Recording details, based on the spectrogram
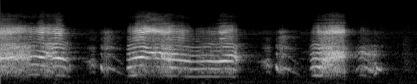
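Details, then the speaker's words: RealCare Baby Think It Over G6 infant simulator doll, loud recorded wails in uneven bursts with pauses after the head was let go back too far, typically stopping after four to five minutes; head-support violation cry. "okay eventually the doll will stop crying it usually takes about four or five minutes sometimes a little longer sometimes a little less for the doll to stop crying after you let his head go back too far"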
